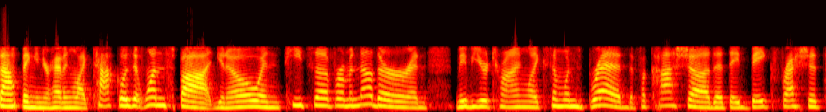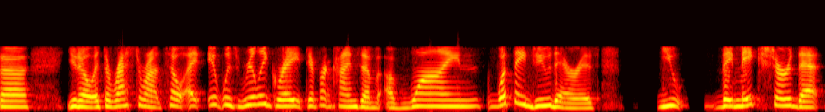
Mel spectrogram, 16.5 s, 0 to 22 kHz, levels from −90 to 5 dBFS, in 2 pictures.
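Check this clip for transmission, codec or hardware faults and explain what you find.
Yes, there are three kinds of fault here, all in an otherwise G.711 mu-law phone path whose coding damage is faint at most.

Microphone overload comes first, at 0.01 to 0.1 s and again at 1.84 to 1.94 s, just before "you know and". The tops of the loudest peaks are flattened, about 4 dB over the limit the first time and about 1 dB the second, so a small slice of samples gets squared off. That sounds like a gritty, crackly edge on those peaks, most likely from the mic input gain being set too hot for the converter.

Microphone volume stepped down shows up three times, at 1.02 s, 2.04 s (right before "you know and") and 3.06 s. Each time the whole level, background included, drops about 2 dB in one go. Coming after those clipped peaks, it is likely the call software noticing the overload and nudging the input gain down a notch each time. 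You hear it as small, sudden dips in loudness with no fade.

Bit errors on a digital phone line hit at 1.42 s and again at 11.09 to 11.16 s, just after "I it was really". The error rate is only a fraction of a percent, but on G.711 every flipped bit corrupts one 8-bit sample. When a sign or high-order bit flips, that sample jumps far off, which gives a sharp tick. A cluster of them gives a short burst of crackle laid over the speech, and the speech underneath comes through intact.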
